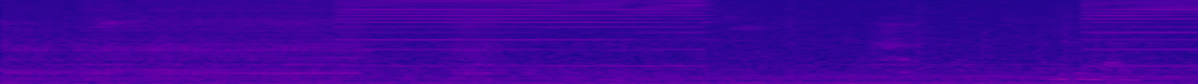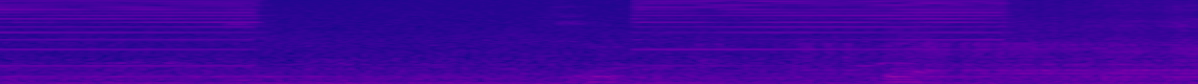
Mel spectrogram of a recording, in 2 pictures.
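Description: High-pitched electrical buzz from a gas-filled plasma tube therapy machine, pulsing on and off in a steady cycle: three bursts of about two seconds each with equal gaps, in step with the tubes lighting and going dark. A low steady hum runs underneath.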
